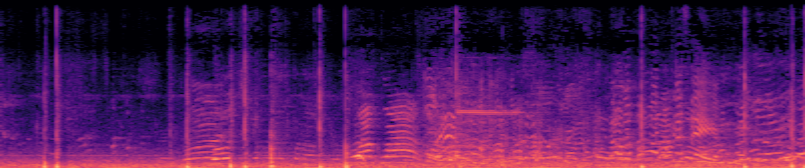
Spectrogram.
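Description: A volleyball being played in a rally: a run of sharp impacts as the ball is struck and hits the court, several close together, with players' voices calling and shouting throughout.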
